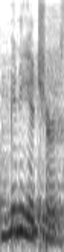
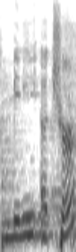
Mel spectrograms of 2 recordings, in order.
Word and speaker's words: miniature: Folk Studio I make Miniatures that's pronounced miniature not miniature and um sort of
